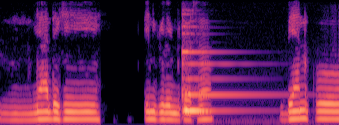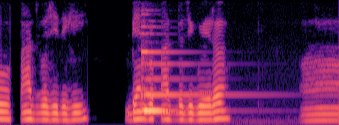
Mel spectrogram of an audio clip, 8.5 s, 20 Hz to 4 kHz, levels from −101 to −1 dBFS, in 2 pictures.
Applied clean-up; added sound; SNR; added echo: none; Plucked string instrument; -1 dB; none.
